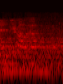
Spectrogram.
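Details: Foreign accent syndrome in a woman, a condition acquired from brain damage such as traumatic brain injury or stroke; vowels in a word are swapped and stress shifts toward the first syllable; finding: foreign accent syndrome.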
